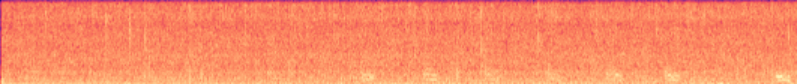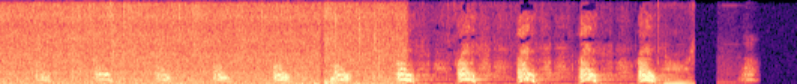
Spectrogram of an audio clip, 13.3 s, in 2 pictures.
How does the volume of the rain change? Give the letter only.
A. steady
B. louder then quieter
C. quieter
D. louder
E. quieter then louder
A.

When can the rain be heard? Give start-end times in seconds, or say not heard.
0.0-10.1.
